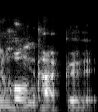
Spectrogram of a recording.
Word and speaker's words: Honkaku: It is not the easiest Japanese word that we could have chosen as the name of the company, but it's pronounced Honkaku.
